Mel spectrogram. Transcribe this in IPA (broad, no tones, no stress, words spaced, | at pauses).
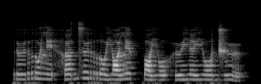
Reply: ɾʉrulʲe hœd͡zʉ rojɒlʲœpːɒ johʉje jod͡ʒʉ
